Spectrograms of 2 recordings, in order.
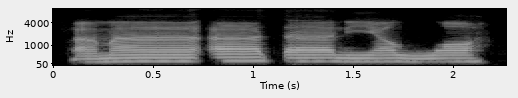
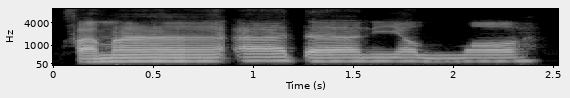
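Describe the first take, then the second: No difference in how they are said.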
